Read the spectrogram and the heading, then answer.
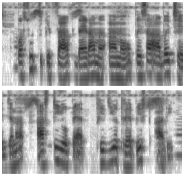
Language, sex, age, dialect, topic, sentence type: Maithili, male, 25-30, Eastern / Thethi, agriculture, statement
